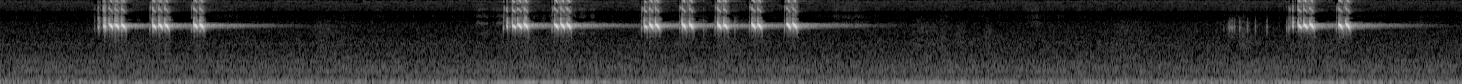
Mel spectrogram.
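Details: Cricket in a rural countryside setting giving short bursts of high, rapid chirps in groups of two to five pulses, separated by silent gaps of one to two seconds, over a soft low background rumble.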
